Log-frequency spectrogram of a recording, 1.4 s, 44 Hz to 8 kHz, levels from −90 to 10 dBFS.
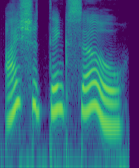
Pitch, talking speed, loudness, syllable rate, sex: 245 Hz, 170 wpm, -15 LUFS, 3.3 syllables/s, female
